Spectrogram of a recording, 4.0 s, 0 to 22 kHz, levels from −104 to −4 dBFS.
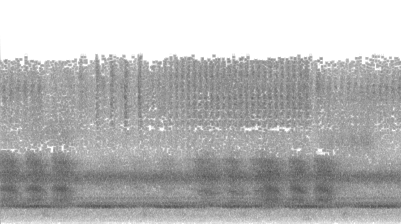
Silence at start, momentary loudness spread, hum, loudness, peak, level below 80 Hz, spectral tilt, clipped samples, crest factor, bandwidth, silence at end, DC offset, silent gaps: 0 s; 5 LU; none; -35 LUFS; -22 dBFS; under -90 dBFS; 6.5 dB/octave; under 0.1%; 16 dB; 17 kHz; 0 s; under 0.1%; none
